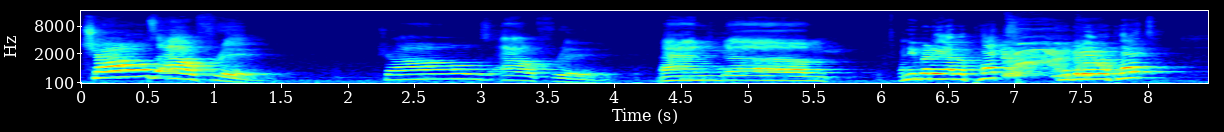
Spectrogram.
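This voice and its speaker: A man's voice: high voice, big pitch swings, slow, echoey room, a little hiss or hum. A man hosting a live improv show from a theater stage, with theatrical, showman-like patter for the audience. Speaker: host.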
